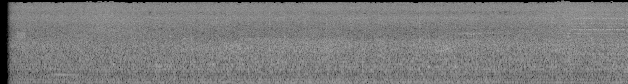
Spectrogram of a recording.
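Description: Floodwater rushing over a broad stone weir and down a rocky waterfall cascade, a steady, unbroken rush of white water. The voices of a crowd are mixed in.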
